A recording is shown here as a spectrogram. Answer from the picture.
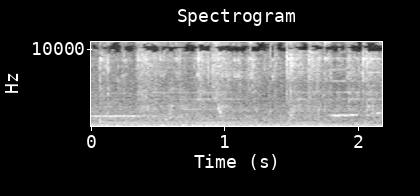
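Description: Soft background music: held high notes stepping from one pitch to the next over a low, busy bed.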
